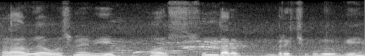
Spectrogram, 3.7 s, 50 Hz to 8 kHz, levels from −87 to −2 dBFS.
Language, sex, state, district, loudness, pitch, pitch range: Hindi, male, Bihar, Jahanabad, -17 LUFS, 140 Hz, 135-145 Hz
